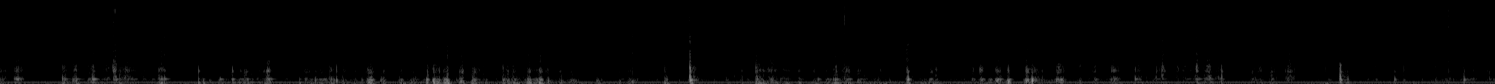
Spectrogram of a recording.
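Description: Fingertips tap, rub and pull at the plastic lid of a tall, hollow cylindrical cardboard Pringles can held in one hand. Quiet, irregular soft taps and short scratchy rubs patter throughout over a steady low hum. Each hit is dull and dies away almost at once.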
